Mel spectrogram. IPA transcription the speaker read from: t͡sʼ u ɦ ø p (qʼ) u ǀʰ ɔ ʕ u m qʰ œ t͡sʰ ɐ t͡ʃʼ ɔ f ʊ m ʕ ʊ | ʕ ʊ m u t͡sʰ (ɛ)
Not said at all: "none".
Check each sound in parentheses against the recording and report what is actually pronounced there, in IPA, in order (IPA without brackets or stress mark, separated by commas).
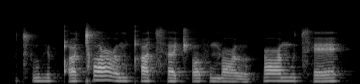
qʼ, ɛ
